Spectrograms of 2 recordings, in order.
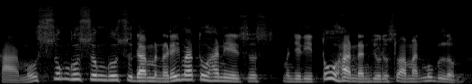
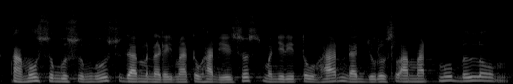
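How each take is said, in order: First: Louder, firmer, stressing "sungguh-sungguh"; emphatic questioning with "sungguh-sungguh" punched; insistent repeated question. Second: Said in the usual way. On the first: Retold or imitated. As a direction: press the question, leaning hard on "sungguh-sungguh". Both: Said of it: "Sekali lagi".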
